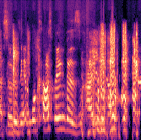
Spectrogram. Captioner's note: laughing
